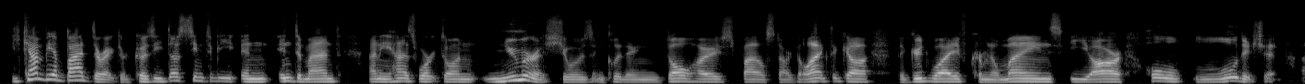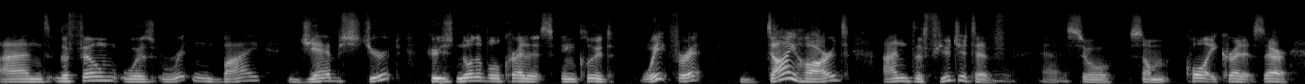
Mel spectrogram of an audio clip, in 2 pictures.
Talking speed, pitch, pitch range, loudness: 140 wpm, 135 Hz, 120-145 Hz, -26 LUFS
